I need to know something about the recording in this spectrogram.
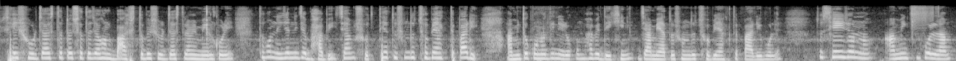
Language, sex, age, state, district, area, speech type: Bengali, female, 30-45, West Bengal, Nadia, urban, spontaneous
